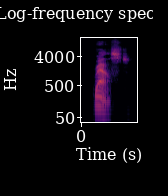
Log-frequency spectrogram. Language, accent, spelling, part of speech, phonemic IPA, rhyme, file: English, Australia, roust, verb, /ɹaʊst/, -aʊst, En-au-roust.ogg
- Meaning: 1. to rout out of bed; to rouse 2. To harass, to treat in a rough way 3. To arrest 4. To drive strongly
